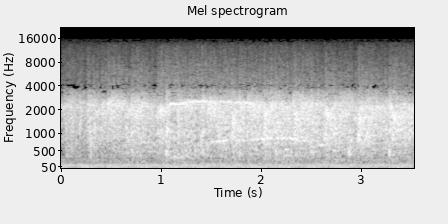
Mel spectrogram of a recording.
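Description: Steady, dense applause from an audience at the Coliseum during Radio Dublin's live 22nd birthday broadcast, for Tony Quinn and Dave Felton on stage; a continuous wash of clapping hands at even loudness throughout, with no voices rising above it.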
